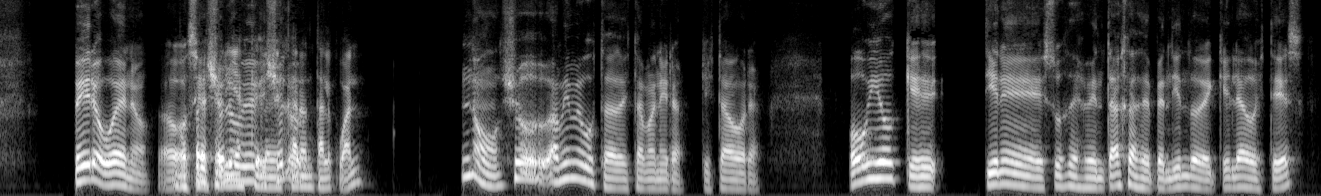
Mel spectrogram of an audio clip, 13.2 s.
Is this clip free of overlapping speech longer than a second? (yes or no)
no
